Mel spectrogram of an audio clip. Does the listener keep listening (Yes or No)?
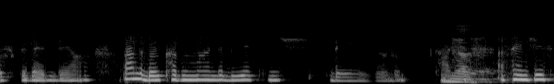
Yes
